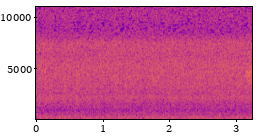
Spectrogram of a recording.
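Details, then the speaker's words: Crosley washer on spin cycle at full speed with a heavy load of jeans and towels: steady, even drum whoosh with no knocking, thumping or shaking from imbalance; washer working normally. "Okay, and we are on the spin cycle. It's getting up to full speed. It's a pretty heavy load. Sounds good. It's working great."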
